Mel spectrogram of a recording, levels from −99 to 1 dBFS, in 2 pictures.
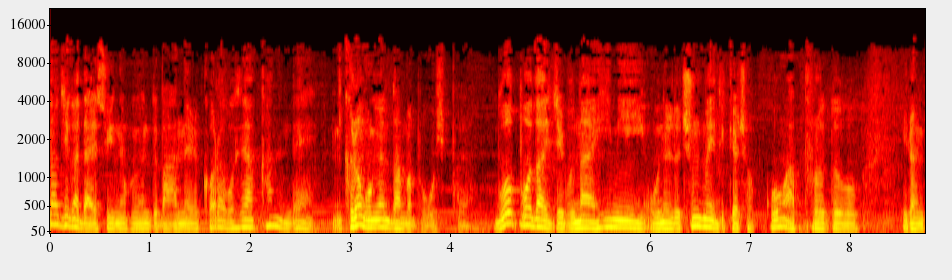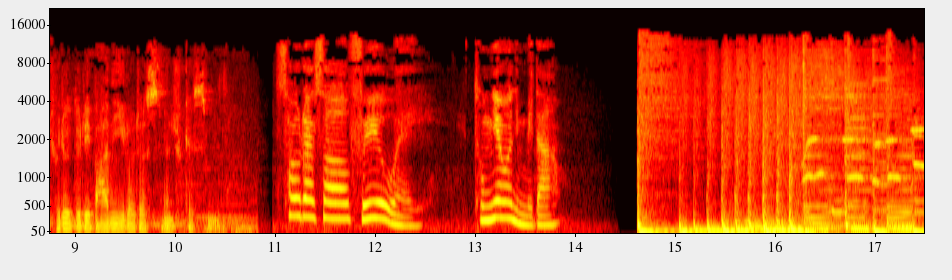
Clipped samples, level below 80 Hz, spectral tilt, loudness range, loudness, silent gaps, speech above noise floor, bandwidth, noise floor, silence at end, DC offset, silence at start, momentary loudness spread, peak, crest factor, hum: under 0.1%; -34 dBFS; -5 dB/octave; 4 LU; -28 LUFS; none; 41 dB; 13 kHz; -69 dBFS; 0 s; under 0.1%; 0 s; 13 LU; -10 dBFS; 18 dB; none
